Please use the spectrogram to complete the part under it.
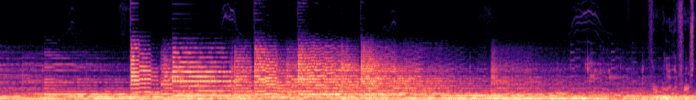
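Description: Electric guitar played through a Dawner Prince Pulse pedal with delay, a dense, wavering effected tone with echoing repeats and shifting notes filling the whole stretch, no talking over it.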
